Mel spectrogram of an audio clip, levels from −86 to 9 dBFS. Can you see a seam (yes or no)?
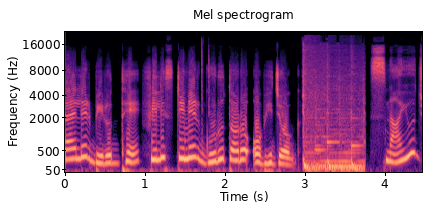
yes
